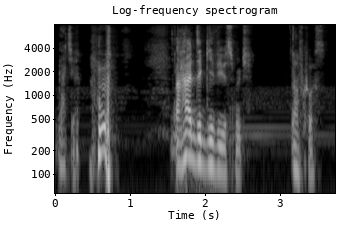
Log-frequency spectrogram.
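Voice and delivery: usual speaking voice

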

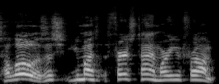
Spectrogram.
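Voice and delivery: high, eager imitation of the restaurant owner; imitating the owner. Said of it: "the owner says".

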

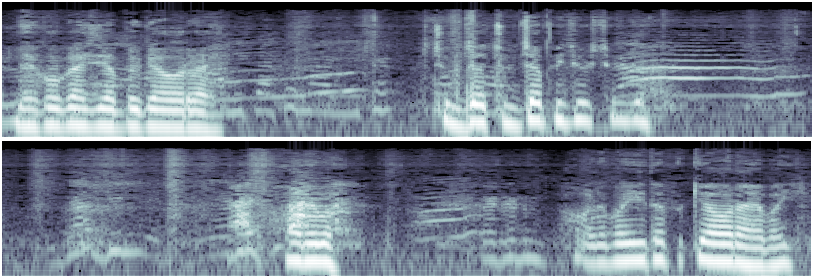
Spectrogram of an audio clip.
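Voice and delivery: quiet, tense whispers while watching; hushed frightened narration; hushed and scared. Real, not acted. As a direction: keep your voice down, you're afraid of being heard. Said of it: "डर लग रहा है मेरे को".

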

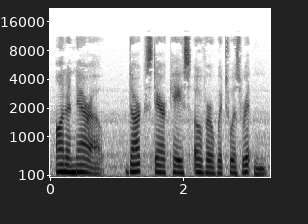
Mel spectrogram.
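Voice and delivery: plain reading voice

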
